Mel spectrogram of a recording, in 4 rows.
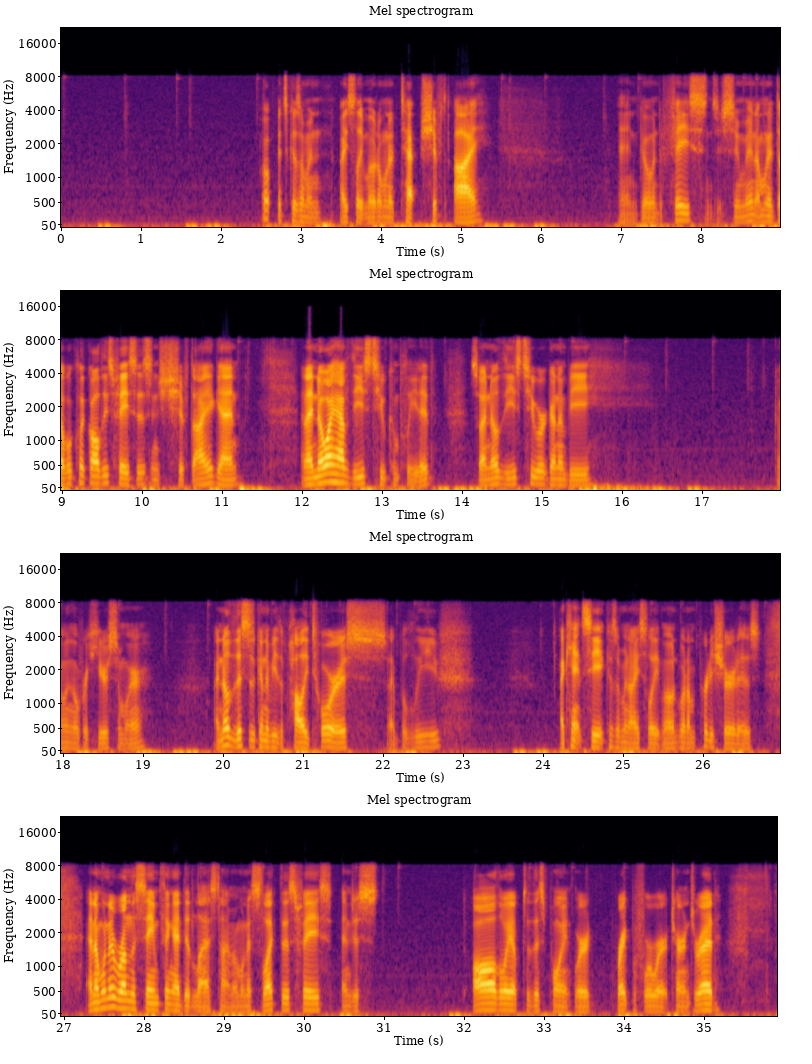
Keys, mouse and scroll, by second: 0.0-0.8 alt+right drag, 1.5 click, 2.5 click, 4.2-5.5 shift+middle drag, 4.8 shift+i, 5.5 click, 5.6 middle click, 6.1 right click, 7.2-7.5 drag, 8.1 f, 8.5 click, 8.7 click, 10.1 shift+i, 10.7 alt+middle click, 10.8 alt+right click, 11.0 alt+middle click, 11.2 alt+click, 11.3 alt+middle click, 11.7 alt+middle click, 11.8 alt+right click, 11.9-12.9 alt+middle drag, 12.9 alt+right click, 13.1-13.6 alt+middle drag, 13.8 alt+middle click, 14.6 click, 15.4 click, 16.1-16.6 drag, 17.1-17.6 drag, 17.8 alt+middle click, 18.0-18.7 alt+middle drag, 18.7-19.3 drag, 19.3-19.8 middle drag, 19.8-20.4 drag, 20.4 alt+middle click, 20.6 alt+right click, 20.8 alt+middle click, 21.0 alt+middle click, 21.1 alt+right click, 21.2 alt+middle click, 21.5 alt+middle click, 21.8 alt+middle click, 21.9 alt+right click, 22.2 alt+middle click, 22.4 alt+right click, 22.6-24.0 alt+middle drag, 24.1 alt+middle drag, 25.1 alt+middle click, 25.4 alt+click, 25.9 alt+middle click, 26.5 alt+middle click, 26.8 alt+right click, 27.5 alt+click, 28.7 click, 29.5 alt+click, 30.7 shift+click, 30.8 shift+click, 30.9 alt+shift+middle click, 31.2 alt+click, 32.1-33.4 alt+shift+middle drag, 32.8 shift+click, 33.0 shift+click, 33.4 alt+click, 33.5 alt+middle click, 34.0-35.5 alt+drag, 35.5 alt+middle click, 35.8-35.9 alt+middle drag.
